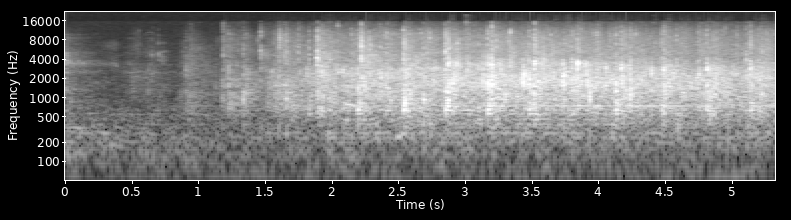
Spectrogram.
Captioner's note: applause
